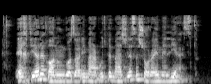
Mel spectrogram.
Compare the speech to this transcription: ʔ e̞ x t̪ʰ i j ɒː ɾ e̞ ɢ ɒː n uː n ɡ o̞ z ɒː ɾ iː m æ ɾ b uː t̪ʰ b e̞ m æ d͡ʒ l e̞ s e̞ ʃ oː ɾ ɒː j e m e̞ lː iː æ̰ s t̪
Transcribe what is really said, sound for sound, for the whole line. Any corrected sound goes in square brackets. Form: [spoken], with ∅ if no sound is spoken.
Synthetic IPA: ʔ e̞ x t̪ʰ i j ɒː ɾ e̞ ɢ ɒː n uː n ɡ o̞ z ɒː ɾ iː m æ ɾ b uː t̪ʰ b e̞ m æ d͡ʒ l e̞ s e̞ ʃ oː ɾ ɒː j e m e̞ lː iː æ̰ s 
